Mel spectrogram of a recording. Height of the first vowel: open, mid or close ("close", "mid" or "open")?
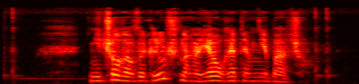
close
